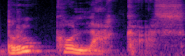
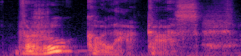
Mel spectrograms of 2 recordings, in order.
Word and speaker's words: Vroucolacas: They call them Vroucolacas, or Vroucolacas, according as they pronounce the second letter of the alphabet.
